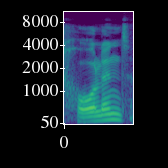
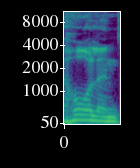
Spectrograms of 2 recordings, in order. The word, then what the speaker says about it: Haaland: I think it's Haaland apparently. Is it? Yeah, Haaland apparently is how you say it.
